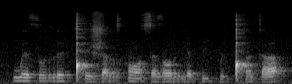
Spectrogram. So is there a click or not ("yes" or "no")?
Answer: yes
